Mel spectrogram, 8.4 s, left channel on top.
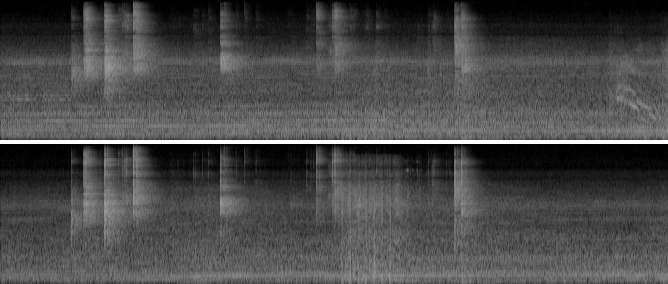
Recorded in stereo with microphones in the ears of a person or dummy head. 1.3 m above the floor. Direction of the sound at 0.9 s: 40° right (ahead or behind).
